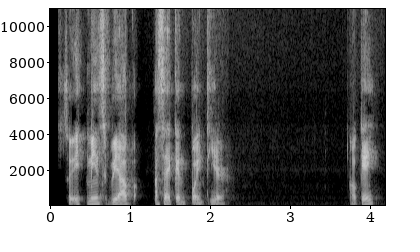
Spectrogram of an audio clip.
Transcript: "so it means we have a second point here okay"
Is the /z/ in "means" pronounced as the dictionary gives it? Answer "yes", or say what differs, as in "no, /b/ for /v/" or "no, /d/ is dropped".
no, /s/ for /z/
